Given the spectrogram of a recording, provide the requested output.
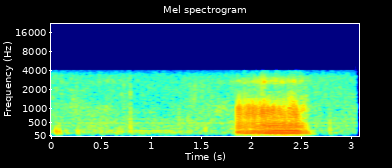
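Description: A Bloodhound gives one loud, deep, rattling snore lasting under a second, amid quiet breathing.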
